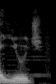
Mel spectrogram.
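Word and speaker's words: Youd: nosso amigo do Playstation mas se escreve você em inglês you com um d mudo no final e o resultado é yud vale a pena conhecer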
